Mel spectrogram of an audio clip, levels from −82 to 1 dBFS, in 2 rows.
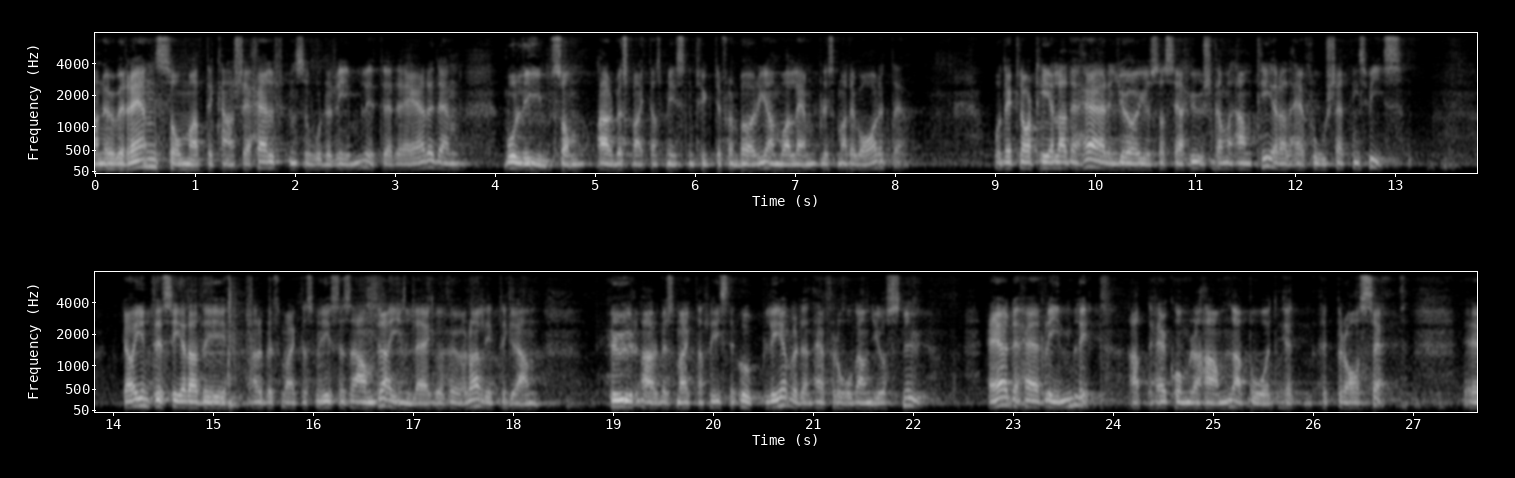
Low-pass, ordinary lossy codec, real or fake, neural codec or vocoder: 7.2 kHz; none; fake; codec, 16 kHz in and 24 kHz out, 2.2 kbps, FireRedTTS-2 codec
